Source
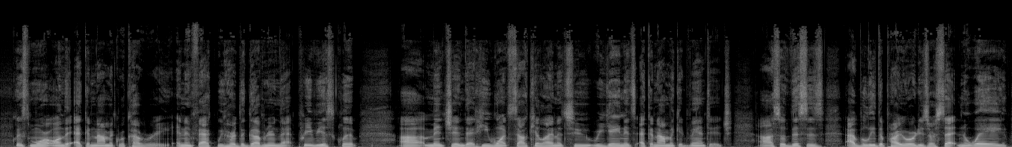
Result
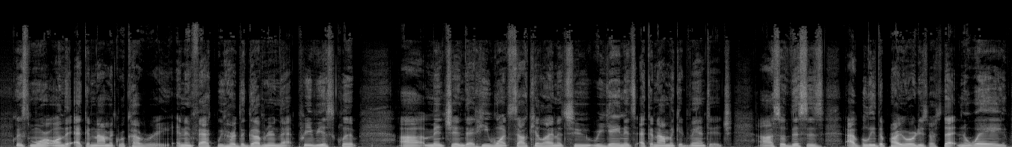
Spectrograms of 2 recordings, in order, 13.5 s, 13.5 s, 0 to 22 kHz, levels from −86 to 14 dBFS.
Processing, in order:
0:11.38–0:12.59: noise gate −22 dBFS, range −35 dB
level +1.5 dB

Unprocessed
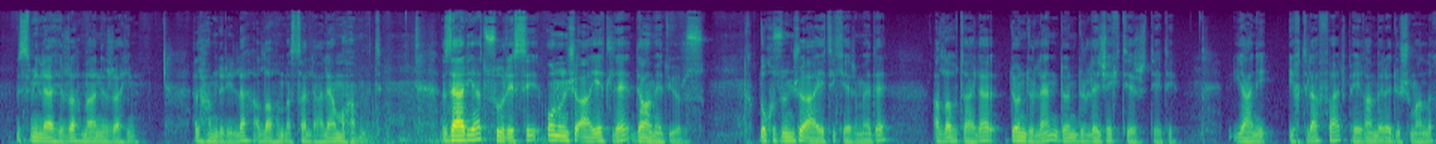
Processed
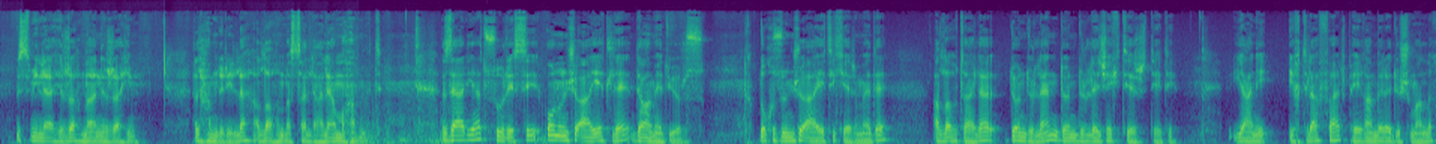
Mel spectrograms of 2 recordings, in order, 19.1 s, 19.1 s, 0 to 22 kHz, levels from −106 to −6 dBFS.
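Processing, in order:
high shelf with overshoot 1,700 Hz +14 dB, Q 1.5, from 0:04.77 +8 dB
downward compressor 16 to 1, threshold −25 dBFS, peak gain reduction 15.5 dB
level +2 dB

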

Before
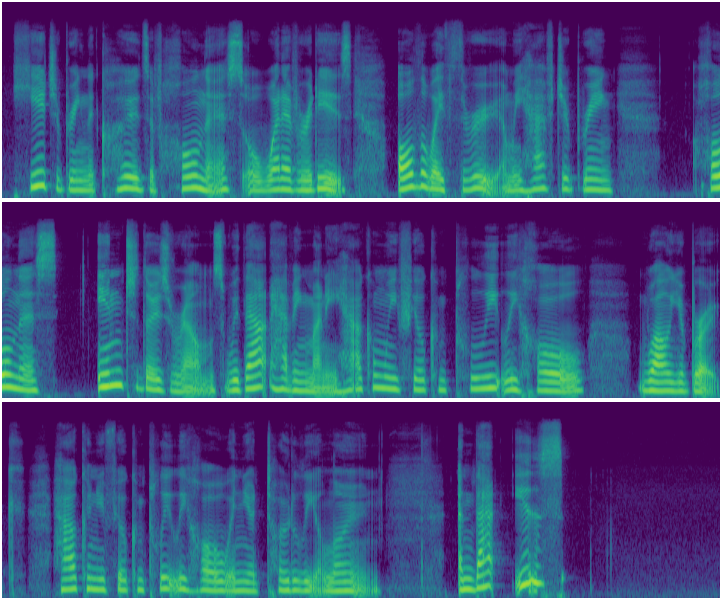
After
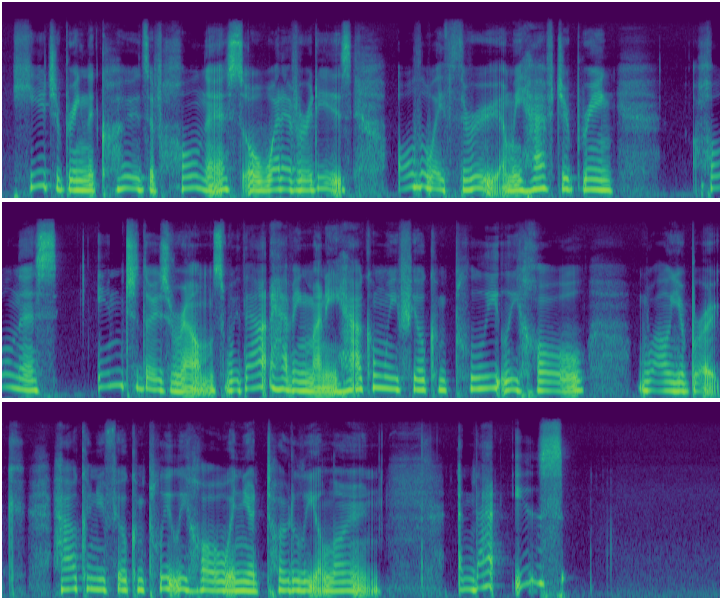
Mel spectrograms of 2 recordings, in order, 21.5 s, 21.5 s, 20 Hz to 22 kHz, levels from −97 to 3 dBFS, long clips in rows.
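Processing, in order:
compressor whose output falls as the input rises −22 dBFS, ratio −0.5
level +3.5 dB

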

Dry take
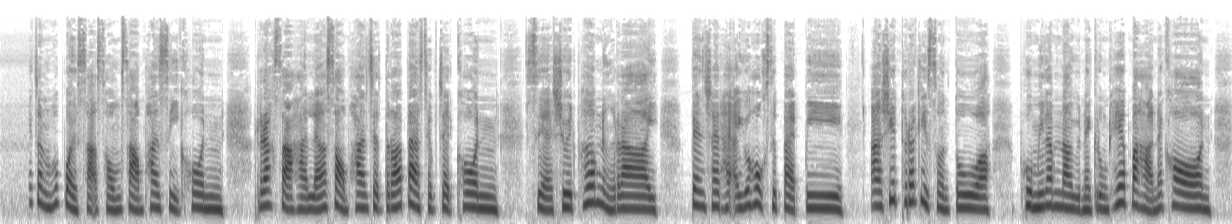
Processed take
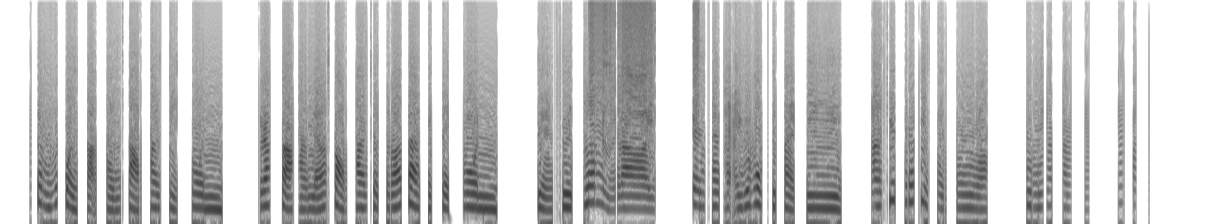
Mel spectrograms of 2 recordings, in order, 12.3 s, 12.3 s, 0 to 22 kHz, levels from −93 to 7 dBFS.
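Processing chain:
fade-out on the ending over 3.90 s
centre clipping without the shift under −22 dBFS
0:04.32–0:04.83: high-pass filter 61 Hz 24 dB per octave
0:05.88–0:06.99: RIAA equalisation recording

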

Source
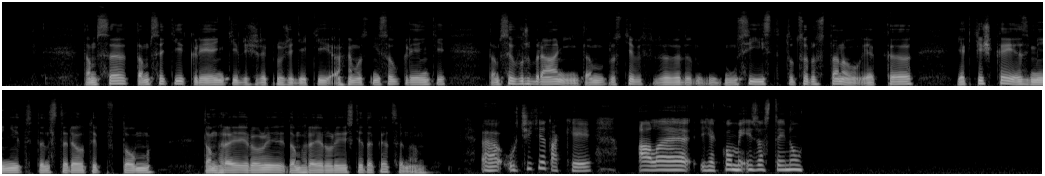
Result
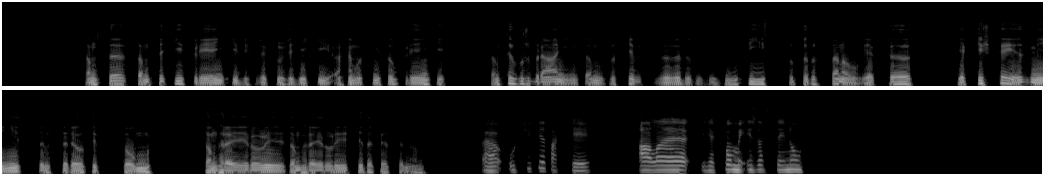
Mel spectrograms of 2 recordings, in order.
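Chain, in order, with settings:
sub-octave generator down 1 octave, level −4 dB
soft clipping −17 dBFS, distortion −20 dB
expander for the loud parts 2.5 to 1, over −47 dBFS

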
